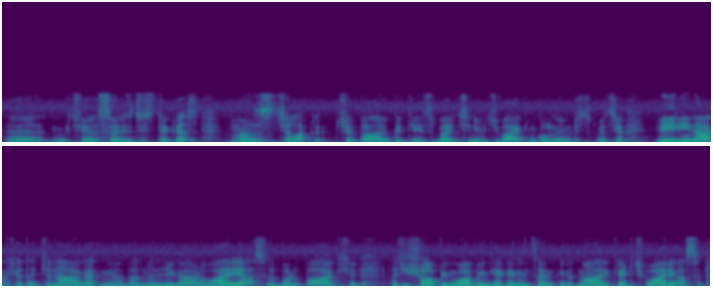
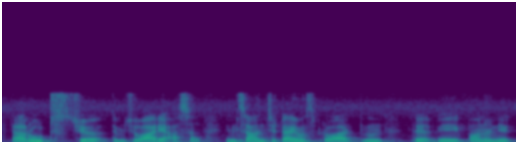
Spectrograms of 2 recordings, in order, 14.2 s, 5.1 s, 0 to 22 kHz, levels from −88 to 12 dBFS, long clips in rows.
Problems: none marked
